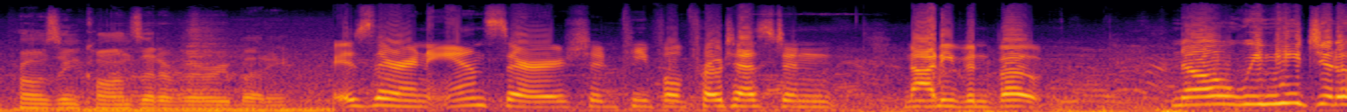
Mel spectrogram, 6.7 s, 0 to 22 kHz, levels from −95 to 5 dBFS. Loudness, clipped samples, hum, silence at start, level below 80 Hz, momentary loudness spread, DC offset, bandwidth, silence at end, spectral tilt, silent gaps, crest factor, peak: -16 LUFS; under 0.1%; none; 0 s; -30 dBFS; 11 LU; under 0.1%; 19 kHz; 0 s; -4.5 dB/octave; none; 10 dB; -6 dBFS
